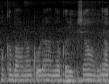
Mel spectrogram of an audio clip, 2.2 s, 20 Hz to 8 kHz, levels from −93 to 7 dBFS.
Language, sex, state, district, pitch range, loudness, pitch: Telugu, female, Andhra Pradesh, Guntur, 170-180 Hz, -38 LUFS, 170 Hz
